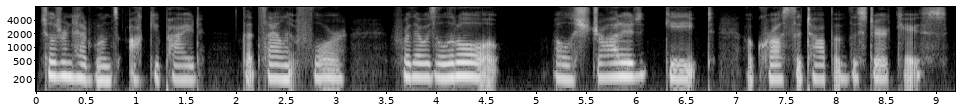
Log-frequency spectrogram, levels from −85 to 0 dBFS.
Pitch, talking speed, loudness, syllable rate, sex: 210 Hz, 130 wpm, -19 LUFS, 4.4 syllables/s, female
